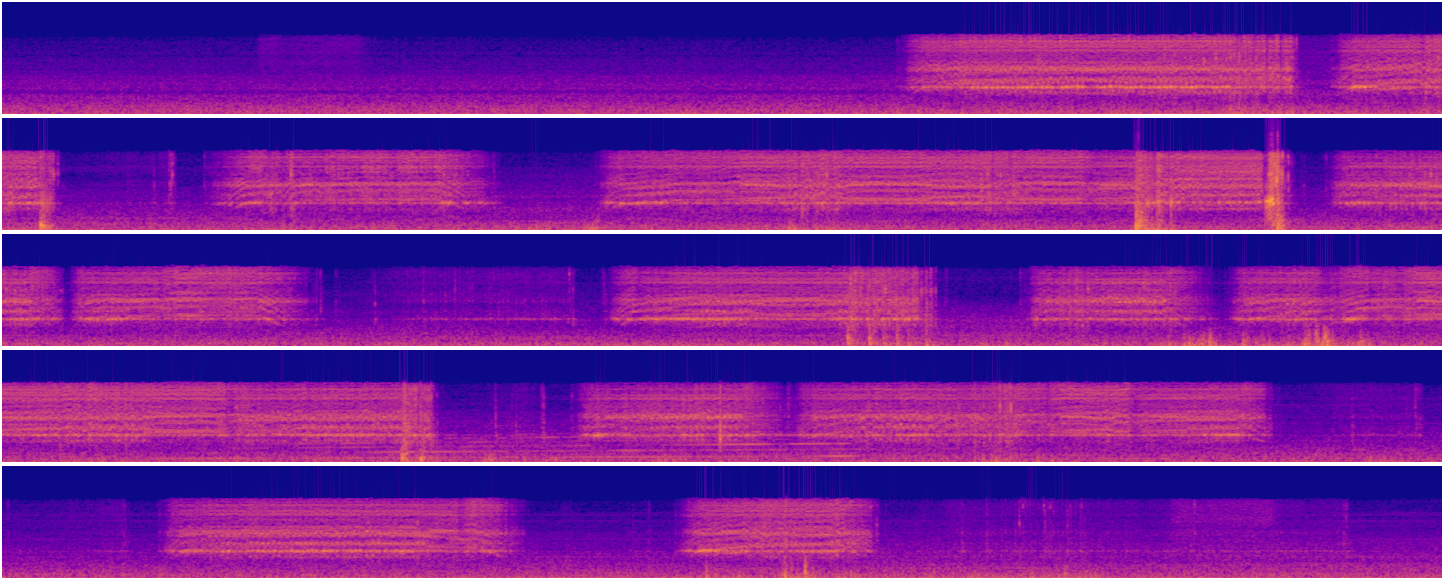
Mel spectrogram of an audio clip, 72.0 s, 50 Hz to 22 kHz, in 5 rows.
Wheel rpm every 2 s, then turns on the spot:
0, 0, 0, 0, 50, 150, 110, 50, 120, 70, 120, 160, 160, 110, 120, 100, 10, 80, 140, 70, 110, 150, 160, 110, 70, 100, 160, 130, 10, 60, 150, 30, 100, 20, 20, 10.
14-16 32-34 56-58 62-64 66-72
